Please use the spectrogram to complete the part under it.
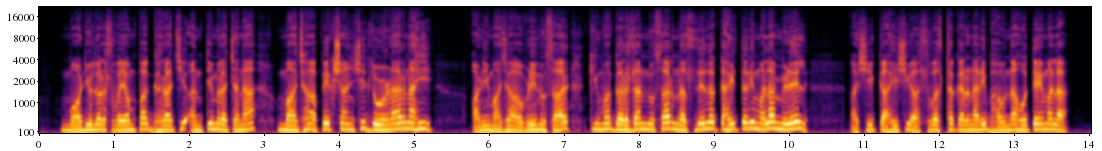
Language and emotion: Marathi, fearful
